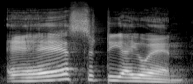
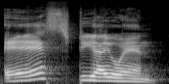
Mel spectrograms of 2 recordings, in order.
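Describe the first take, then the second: No difference in how they are said.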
